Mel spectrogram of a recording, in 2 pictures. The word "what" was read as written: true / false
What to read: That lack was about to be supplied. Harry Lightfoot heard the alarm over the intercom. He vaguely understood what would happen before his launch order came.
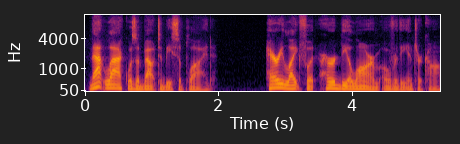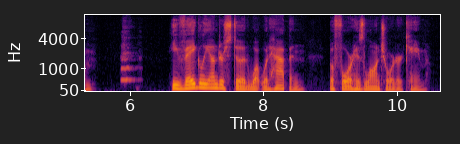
true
